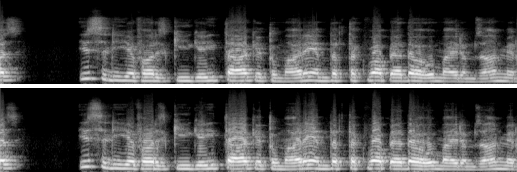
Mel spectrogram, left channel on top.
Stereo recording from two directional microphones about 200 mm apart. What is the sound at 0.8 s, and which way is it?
Speech, 30° right (ahead or behind).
